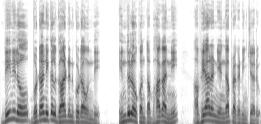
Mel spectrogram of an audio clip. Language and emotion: Telugu, neutral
